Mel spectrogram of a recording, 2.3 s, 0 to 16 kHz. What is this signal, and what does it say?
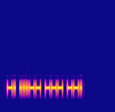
Morse code, heard as a keyed tone, about 34 wpm, 700 Hz. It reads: N3OG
